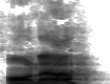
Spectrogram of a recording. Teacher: we would pronounce the O U R at the end of the word honor as an uh sound in Australian English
